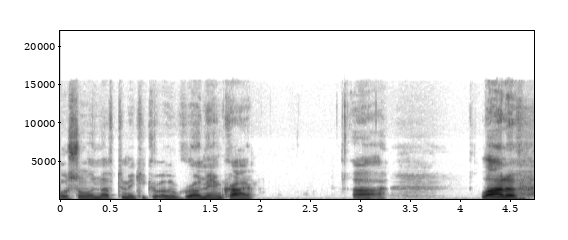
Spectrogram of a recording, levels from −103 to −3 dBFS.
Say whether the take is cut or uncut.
uncut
